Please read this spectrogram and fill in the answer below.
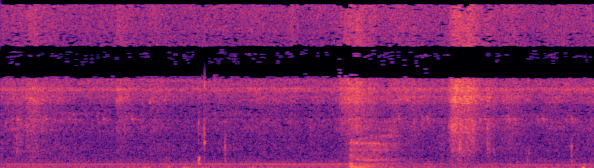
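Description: Faint, steady chirping of insects such as crickets, with a brief voice about two and a half seconds in.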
